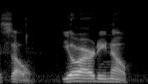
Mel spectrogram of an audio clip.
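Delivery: plain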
